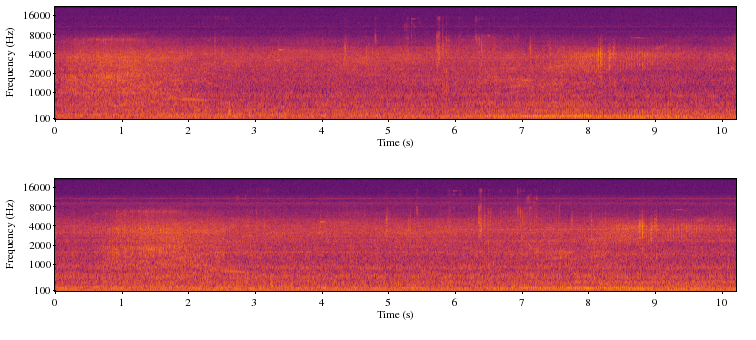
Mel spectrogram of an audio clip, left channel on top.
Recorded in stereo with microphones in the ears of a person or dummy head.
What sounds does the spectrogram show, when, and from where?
Only background noise.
